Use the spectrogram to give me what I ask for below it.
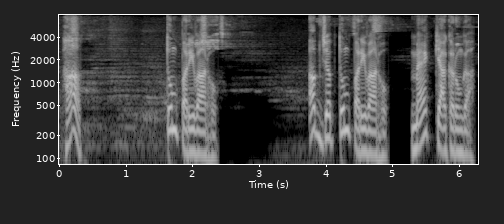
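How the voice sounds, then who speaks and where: A man's voice: mid-range voice, big pitch swings, slow pace, a bit bright, no room sound, heavily acted. A man dubbing a stern, aloof young billionaire CEO in a TV drama, speaking curtly and coldly. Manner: curt and cold. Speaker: boss. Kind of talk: Hindi dub of a TV drama.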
